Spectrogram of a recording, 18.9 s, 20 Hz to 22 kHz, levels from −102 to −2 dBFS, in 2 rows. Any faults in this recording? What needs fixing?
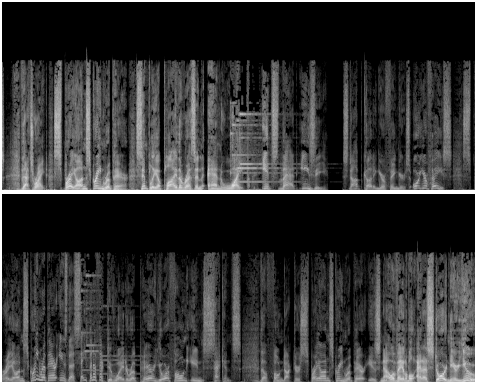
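A section at the wrong speed runs from 10.14 to 11.45 s. It plays back 1.4 times faster than recorded, so the pitch rises by about five semitones along with the tempo. The likely cause is that this stretch was fitted to the wrong clock during editing or playback. To prevent it, conform every segment to the project's sample rate and verify clock settings before rendering.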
